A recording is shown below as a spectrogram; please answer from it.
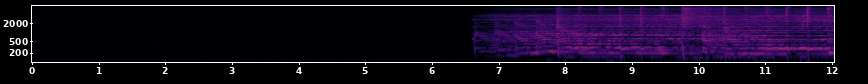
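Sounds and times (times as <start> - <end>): small bird chirping: 0.2 - 6.6.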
